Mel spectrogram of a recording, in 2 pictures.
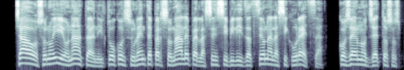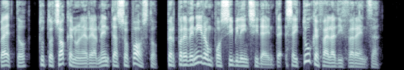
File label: male character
